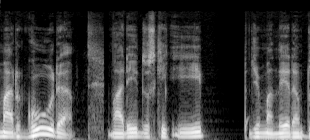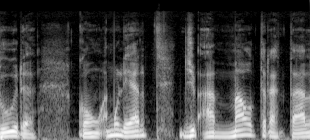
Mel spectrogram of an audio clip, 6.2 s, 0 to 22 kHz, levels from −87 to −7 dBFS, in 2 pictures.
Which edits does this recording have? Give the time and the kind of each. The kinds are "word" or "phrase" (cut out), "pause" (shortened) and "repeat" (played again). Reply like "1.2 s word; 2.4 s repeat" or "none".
1.0 s pause; 1.7 s word; 2.5 s word; 3.0 s word; 4.2 s word; 5.1 s word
